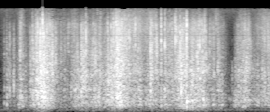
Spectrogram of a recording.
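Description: Large, thick plastic packing bag crinkling and rustling in continuous surges as it is opened and pulled down off closed-cell foam packing.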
